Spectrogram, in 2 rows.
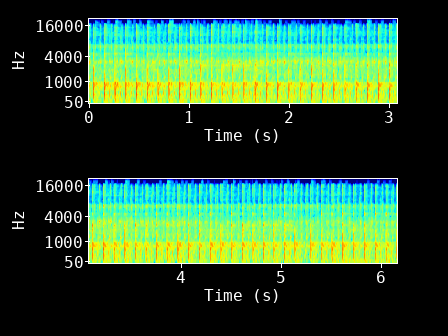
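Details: Brass half-tracked Lanz-type T16B model tractor on its first run. Crisp, evenly spaced pops about three a second, steady and unhurried, just the slow revving hoped for: normal idle.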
